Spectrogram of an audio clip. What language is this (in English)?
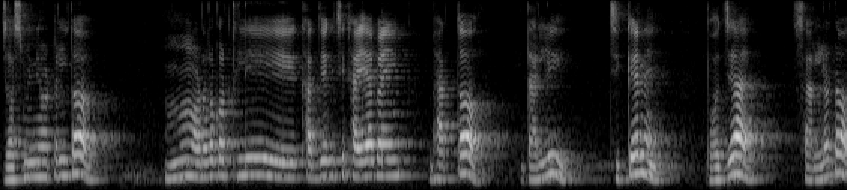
Odia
